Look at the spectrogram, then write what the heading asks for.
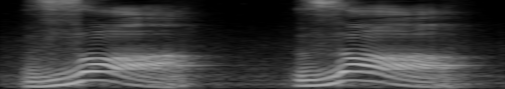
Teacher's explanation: the tip of the tongue یعنی زبان کی نوک touches the edge of the top front 2 teeth، سامنے کے 2 دانت، اوپر کے دو دانت کے کنارے سے لگ کر کے وا، منہ کو گول کر کے یہ حرف ادا کیا جاتا ہے.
